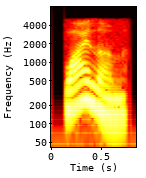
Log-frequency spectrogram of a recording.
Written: whilom

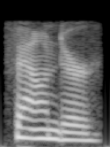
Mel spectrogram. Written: founder

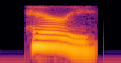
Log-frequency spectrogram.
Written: harry

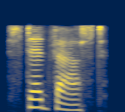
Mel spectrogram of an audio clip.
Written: steadfast

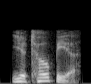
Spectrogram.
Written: utopia

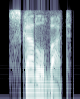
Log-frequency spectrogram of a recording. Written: scuttlebutt

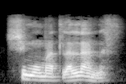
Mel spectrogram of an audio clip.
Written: ximomatlalanas

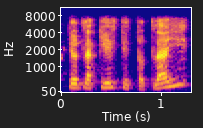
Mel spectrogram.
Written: tiotlakilti totlayi

